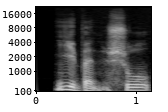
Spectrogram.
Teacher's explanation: The measure word 本 is pronounced with a falling, rising tone.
